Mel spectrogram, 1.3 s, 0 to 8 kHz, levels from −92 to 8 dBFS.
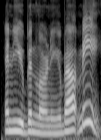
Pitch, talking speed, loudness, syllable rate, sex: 210 Hz, 285 wpm, -16 LUFS, 7.7 syllables/s, female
